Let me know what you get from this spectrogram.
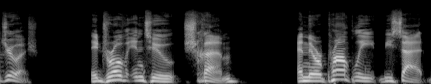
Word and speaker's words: Shechem: Hey, Shechem, or Shechem, as it's pronounced in English, is now an Arab city.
